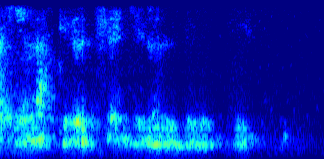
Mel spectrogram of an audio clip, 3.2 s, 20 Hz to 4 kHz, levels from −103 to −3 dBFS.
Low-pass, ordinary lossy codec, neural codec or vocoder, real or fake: 3.6 kHz; MP3, 32 kbps; codec, 24 kHz, 0.9 kbps, WavTokenizer, medium speech release version 1; fake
